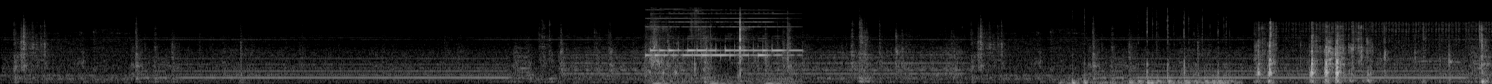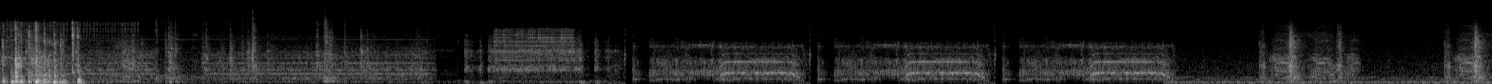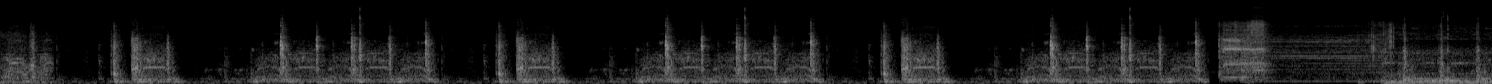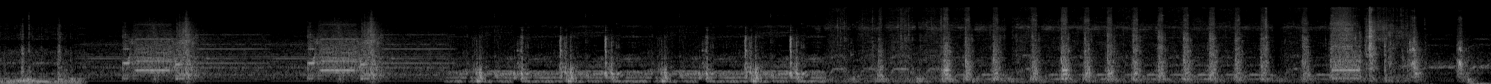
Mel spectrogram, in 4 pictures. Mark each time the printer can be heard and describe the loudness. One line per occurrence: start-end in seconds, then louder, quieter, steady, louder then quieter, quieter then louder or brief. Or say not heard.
0.0-59.6 louder.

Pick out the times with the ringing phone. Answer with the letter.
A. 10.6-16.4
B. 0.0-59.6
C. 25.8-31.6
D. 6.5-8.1
D.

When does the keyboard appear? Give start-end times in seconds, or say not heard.
10.6-16.4.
